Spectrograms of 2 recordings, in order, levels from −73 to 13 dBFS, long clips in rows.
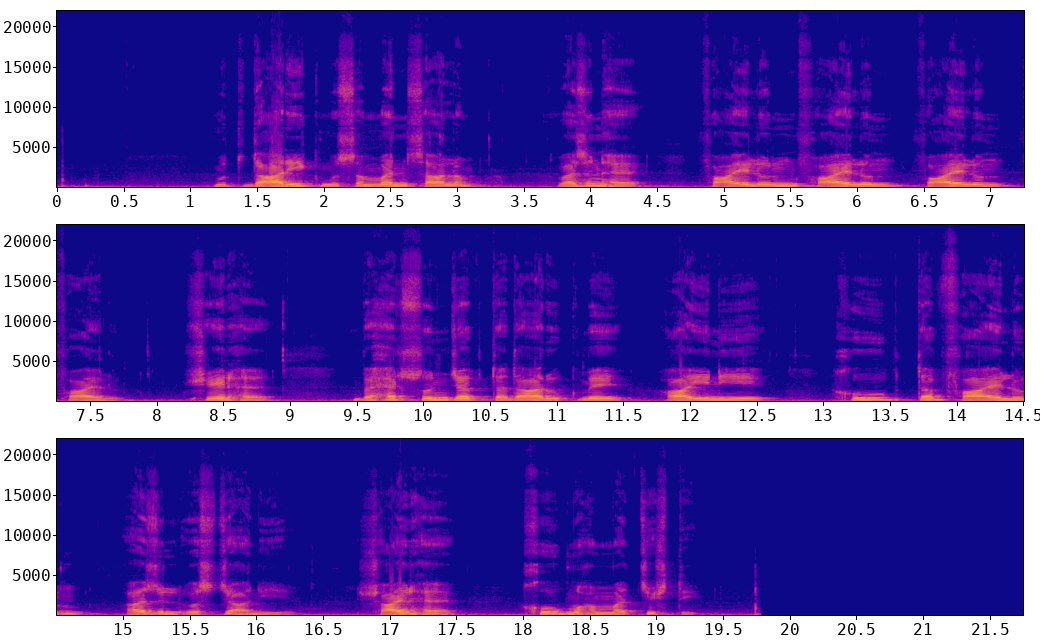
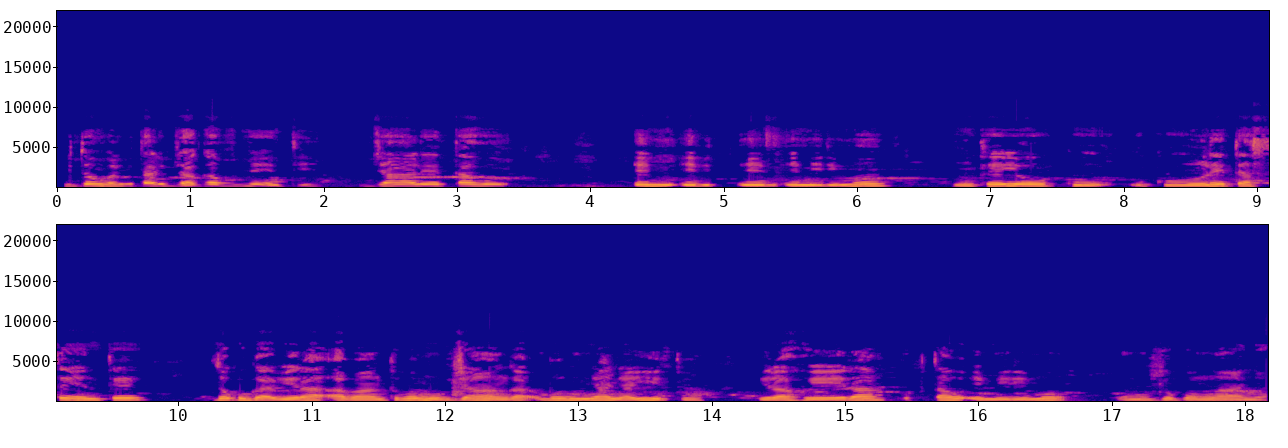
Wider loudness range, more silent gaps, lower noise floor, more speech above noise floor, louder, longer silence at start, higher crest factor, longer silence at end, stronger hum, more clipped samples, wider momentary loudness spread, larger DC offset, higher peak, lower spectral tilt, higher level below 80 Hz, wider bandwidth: about the same, 4 LU vs 3 LU; neither; second, -37 dBFS vs -52 dBFS; second, 24 dB vs 40 dB; about the same, -14 LUFS vs -13 LUFS; about the same, 0 s vs 0.05 s; about the same, 16 dB vs 12 dB; first, 1.95 s vs 0 s; neither; neither; first, 16 LU vs 10 LU; neither; about the same, 0 dBFS vs 0 dBFS; about the same, -6.5 dB/octave vs -7 dB/octave; first, -40 dBFS vs -56 dBFS; first, 19 kHz vs 7.6 kHz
